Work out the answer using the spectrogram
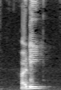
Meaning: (noun) 1. foot 2. step, pace 3. plan of action 4. measure of foot, 12" 5. footprint 6. base, bottom 7. lowest part or point of something; bottom-end 8. stand, support, foundation
- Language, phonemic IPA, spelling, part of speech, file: Tamil, /ɐɖiː/, அடி, noun / verb / interjection, Ta-அடி.oga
